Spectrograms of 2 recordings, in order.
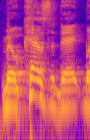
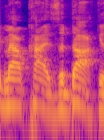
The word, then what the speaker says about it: Melchizedek: Some people pronounce it Melchizedek, but it's really Melchizedek. It's two words, Malchi and Zadok.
